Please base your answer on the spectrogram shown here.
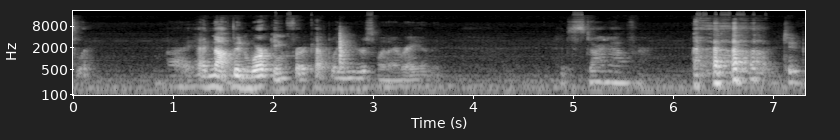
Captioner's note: laughs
